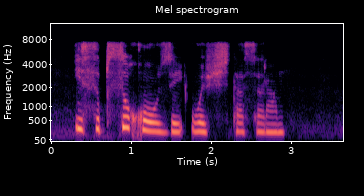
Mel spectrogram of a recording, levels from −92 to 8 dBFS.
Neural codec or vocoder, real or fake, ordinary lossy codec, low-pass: codec, 16 kHz, 16 kbps, FunCodec, trained on Chinese and English, 50 frames a second; fake; MP3, 96 kbps; 7.2 kHz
